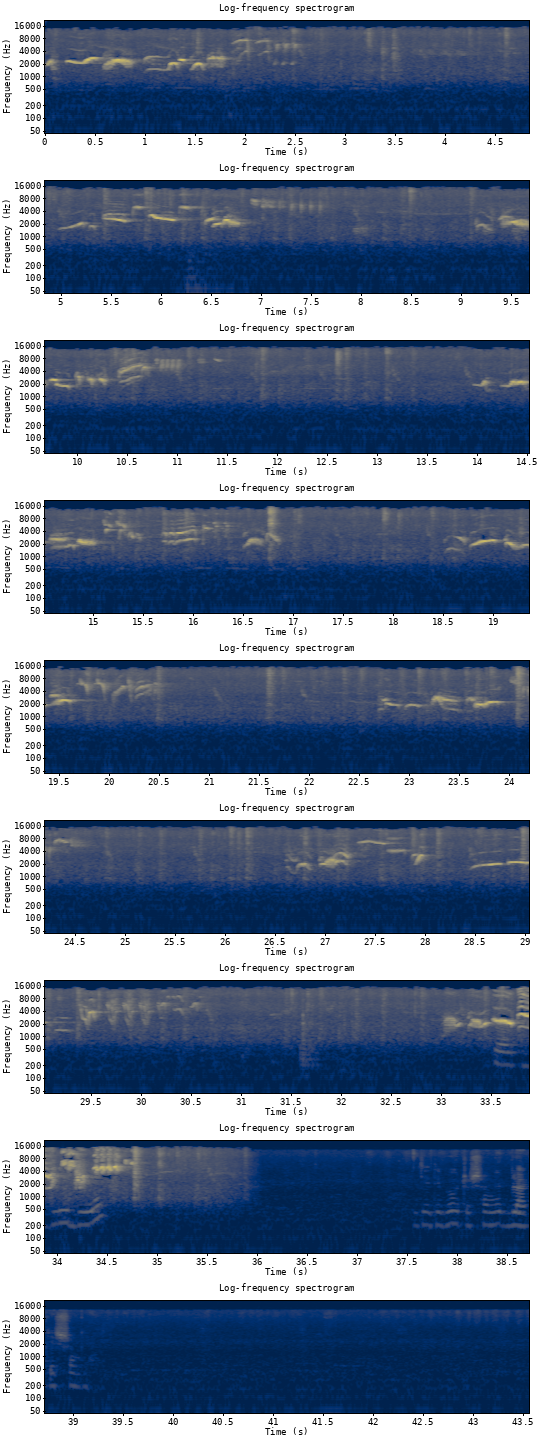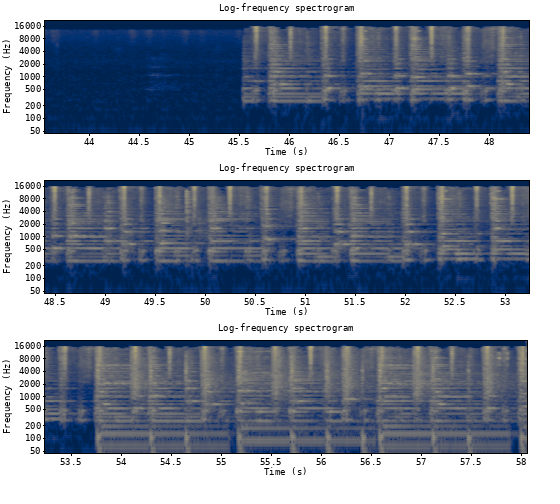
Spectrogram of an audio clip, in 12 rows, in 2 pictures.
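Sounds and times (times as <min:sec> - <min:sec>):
songbird warbling: 0:00.0 - 0:02.7, 0:05.0 - 0:12.1, 0:13.9 - 0:17.0, 0:33.0 - 0:35.8.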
